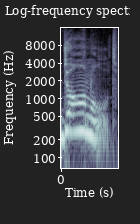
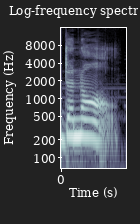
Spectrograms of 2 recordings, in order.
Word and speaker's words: Donal: that was the caretaker denal Delaney not Donald mind you there's no D at the end so it's pronounced denal that's the way you're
